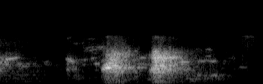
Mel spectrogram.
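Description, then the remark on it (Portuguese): A mixed-breed dog barks twice in quick succession, fairly loud, after a softer muffled sound at the start, then quiet. “Só saber de rua, cachorro.”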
